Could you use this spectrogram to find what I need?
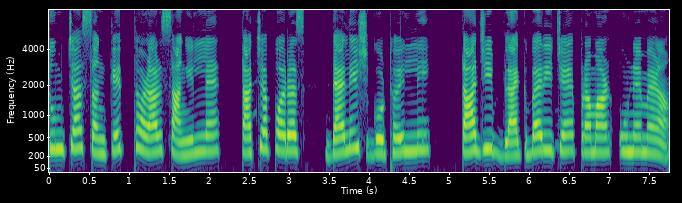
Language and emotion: Goan Konkani, neutral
